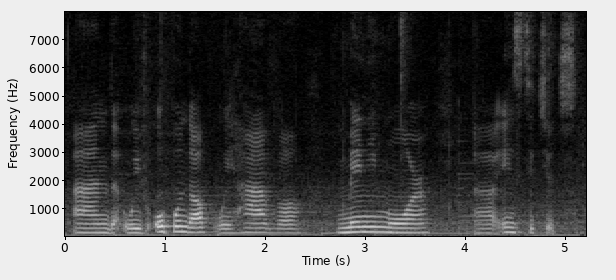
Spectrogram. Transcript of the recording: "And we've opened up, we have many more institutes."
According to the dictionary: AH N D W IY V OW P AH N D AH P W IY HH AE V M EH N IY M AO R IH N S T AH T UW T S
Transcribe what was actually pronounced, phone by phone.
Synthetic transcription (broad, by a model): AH N D W IY V OW P AH N D AH P W IY HH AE V M EH N IY M AO R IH N S T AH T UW T S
